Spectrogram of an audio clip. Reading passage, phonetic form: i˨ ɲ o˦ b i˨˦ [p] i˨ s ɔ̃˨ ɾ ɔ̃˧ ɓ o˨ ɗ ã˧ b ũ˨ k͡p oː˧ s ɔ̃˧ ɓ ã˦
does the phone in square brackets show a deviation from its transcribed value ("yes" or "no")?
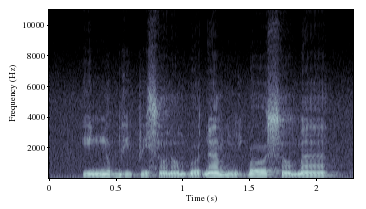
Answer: no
